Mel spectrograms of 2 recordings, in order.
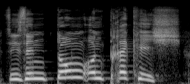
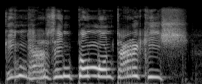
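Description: First: High, loud, drawn-out echo; witches' chorus. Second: Very high, loud proclamation; thundering Grand High Witch. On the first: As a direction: chant it slowly back to the leader. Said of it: "antwortete der Chor der englischen Hexen". (Hexenchor, langsam und laut nachsprechend) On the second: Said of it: "donnerte die Hoch". (donnernde Hexe, hoch und laut) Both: A narrator's reading.

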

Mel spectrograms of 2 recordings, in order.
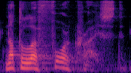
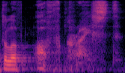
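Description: First: Hushed and slow, "for" set apart with emphasis; stress on "for". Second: Hushed, low, with "of" drawn out; stress on "of". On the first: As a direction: softly point up the word "for". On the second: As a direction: softly lean on the word "of". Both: Shown as a demonstration. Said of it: "Do you hear the difference?".

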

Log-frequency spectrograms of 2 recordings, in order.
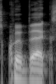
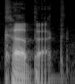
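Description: First: Quebec said as "kwi-BEK"; mispronounced Quebec. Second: Quebec said as "kuh-BECK"; corrected pronunciation. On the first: Real, not acted. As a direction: put a w after the K in Quebec. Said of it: "'cause I'm saying Qua". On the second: Shown as a demonstration. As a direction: drop the w sound from Quebec. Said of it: "that was right".

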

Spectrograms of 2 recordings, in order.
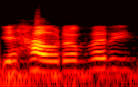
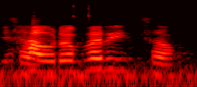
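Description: First: Louder taunting repeat, stress on Jechał; mocking echo. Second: Softer, dropping repeat, stress on Jechał; quieter echo. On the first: Taunting him by repeating his excuse, mocking. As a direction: throw his words back at him. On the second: Repeating his excuse again to herself, dry and quieter. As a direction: let it fall away dryly. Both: Real, not acted.

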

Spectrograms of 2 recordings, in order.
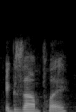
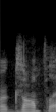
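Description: First: "exemple" said ig-ZAM-play; mock-mispronounce "exemple" as ig-ZAM-play; joke pronunciation. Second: "exemple" said ig-ZOM-play; mock-foreign "exemple", ig-ZOM-play; joke pronunciation. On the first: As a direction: end "exemple" in -play, short a in the middle. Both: Shown as a demonstration. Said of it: "some people somewhere may pronounce it".

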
